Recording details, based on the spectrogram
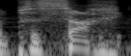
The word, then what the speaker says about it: pesach: So the in Hebrew you don't have the vowels, so you just have the pesach is that word. So it looks like a p and s, and the the ch is the sound at the end.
